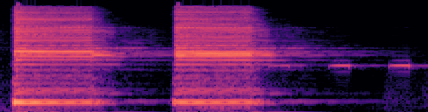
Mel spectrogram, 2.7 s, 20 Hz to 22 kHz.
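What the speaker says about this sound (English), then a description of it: "sometimes it may set off the alarm" A Toyota RAV4's factory car alarm blares in two long, loud horn blasts, close by and alone, followed by two short, quieter electronic chirps.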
